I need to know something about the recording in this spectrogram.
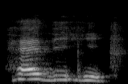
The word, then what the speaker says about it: هذه: This last letter here, that's the ha. Yeah, with the kasra. So you pronounce this as هذه.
